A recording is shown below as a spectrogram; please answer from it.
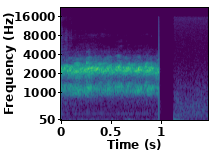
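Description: A frog gives one steady, buzzy, mid-pitched trilling croak for about a second. It cuts off abruptly, leaving faint background hiss.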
